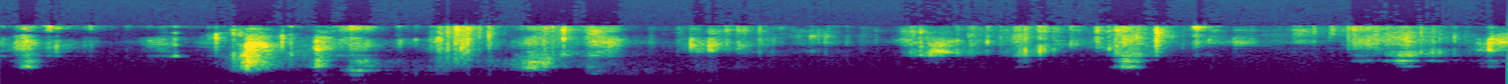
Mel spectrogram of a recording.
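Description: Hot and sour noodles being slurped from a bowl: a run of short, irregular slurps, the loudest a little over a second in.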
